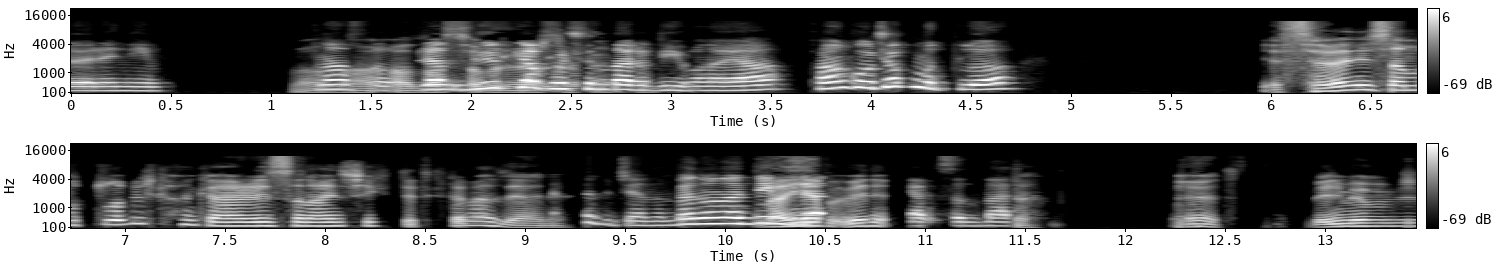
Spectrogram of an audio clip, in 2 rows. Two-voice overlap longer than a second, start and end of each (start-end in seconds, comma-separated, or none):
1.3-3.0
